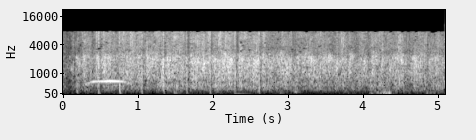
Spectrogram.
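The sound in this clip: Audience applause welcomes a speaker at a Commonwealth Club event: dense, steady clapping that holds at an even loudness throughout.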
